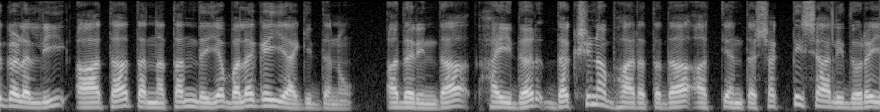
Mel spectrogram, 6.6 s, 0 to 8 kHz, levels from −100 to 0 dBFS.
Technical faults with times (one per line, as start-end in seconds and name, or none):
none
